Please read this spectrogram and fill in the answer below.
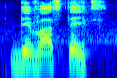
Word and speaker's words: devastate: devastate devastate D infectious the answer is C devastate the other option have the stress on the second syllable okay question 18 in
